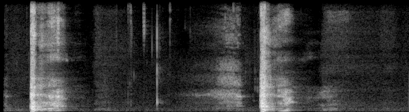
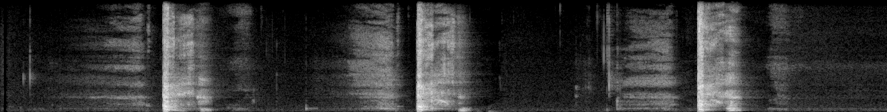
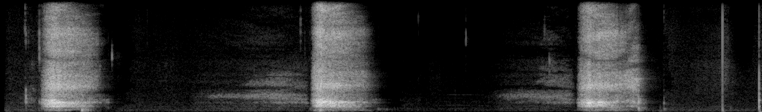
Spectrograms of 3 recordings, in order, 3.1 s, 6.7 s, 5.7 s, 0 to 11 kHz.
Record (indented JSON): {
  "cough_length": "3.1 s",
  "cough_amplitude": 32768,
  "cough_signal_mean_std_ratio": 0.23,
  "three_cough_length": "6.7 s",
  "three_cough_amplitude": 32768,
  "three_cough_signal_mean_std_ratio": 0.23,
  "exhalation_length": "5.7 s",
  "exhalation_amplitude": 29894,
  "exhalation_signal_mean_std_ratio": 0.33,
  "survey_phase": "beta (2021-08-13 to 2022-03-07)",
  "age": "45-64",
  "gender": "Male",
  "wearing_mask": "No",
  "symptom_none": true,
  "smoker_status": "Ex-smoker",
  "respiratory_condition_asthma": false,
  "respiratory_condition_other": false,
  "recruitment_source": "REACT",
  "submission_delay": "3 days",
  "covid_test_result": "Negative",
  "covid_test_method": "RT-qPCR",
  "influenza_a_test_result": "Negative",
  "influenza_b_test_result": "Negative"
}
